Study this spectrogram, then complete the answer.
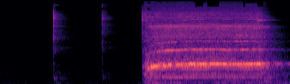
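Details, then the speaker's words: Bucket truck, freshly wired electric emergency hydraulic pump with ignition on and switch engaged: two switch clicks then steady even pump hum, pumping fluid. Normal hydraulic pump operation. "of course the electric pump is not made for swinging around picking up and all that it's made made to maybe rotate get you off something and get you on the ground but uh she's pumping fluid"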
